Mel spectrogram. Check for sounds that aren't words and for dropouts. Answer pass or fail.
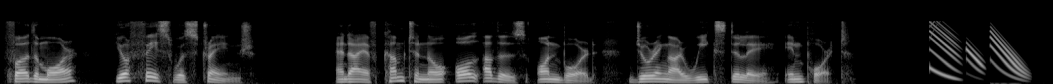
fail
